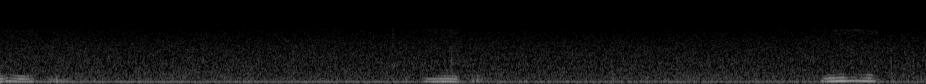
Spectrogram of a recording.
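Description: Soft, low snoring sounds in three spaced bursts against a steady hum; a sleeping cat's harmless snore.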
